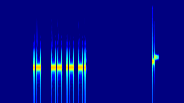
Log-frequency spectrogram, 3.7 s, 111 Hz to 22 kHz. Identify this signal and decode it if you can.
Morse code, heard as a keyed tone, about 40 wpm, 700 Hz. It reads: A MAN
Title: Sets of 2 Words 40wpm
